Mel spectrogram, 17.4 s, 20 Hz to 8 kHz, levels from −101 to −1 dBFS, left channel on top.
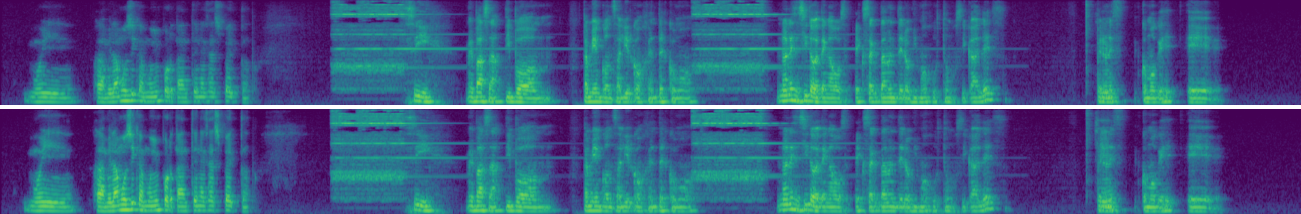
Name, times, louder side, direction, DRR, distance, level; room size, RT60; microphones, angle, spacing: voice 1, 0.3-3.3 14.6-14.9, right 4 dB, 60° right, 0.4 m, -28 dB
sound 1, 4.4-5.8 9.2-10.7, right 4 dB, 40° right, 1.0 m, -25 dB
voice 2, 5.4-5.9 6.2-7.3 7.8-9.3 10.4-13.2 14.6-14.9 15.2-16.3, left 1 dB, 70° left, 1.1 m, -27 dB
4.5 x 3.6 x 2.9 m
head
